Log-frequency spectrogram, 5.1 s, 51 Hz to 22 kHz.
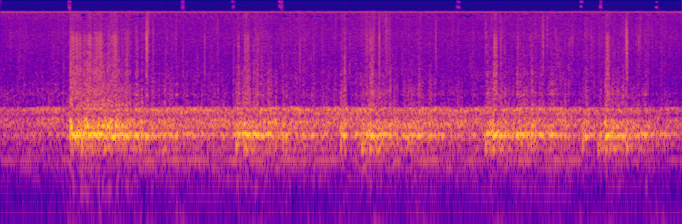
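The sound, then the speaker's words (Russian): Dolphin echolocation recording slowed down 32 times, with echoes reflecting off underwater objects, heard as a steady, droning underwater hum that swells and fades in several repeating pulses, loud and continuous with no voices. “Вы слышите эхо, отражающееся от подводных предметов.”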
